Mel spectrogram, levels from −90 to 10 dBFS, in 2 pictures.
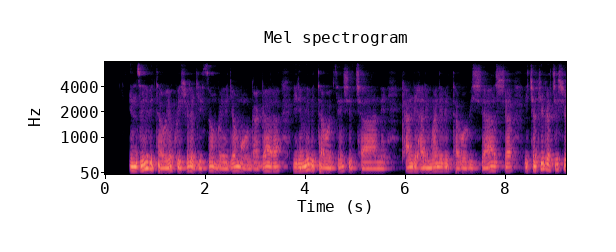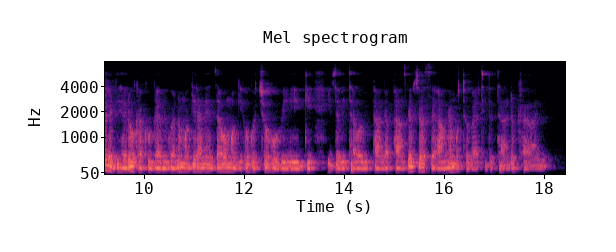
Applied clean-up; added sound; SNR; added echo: none; none; none; reverberation time 0.5 s.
